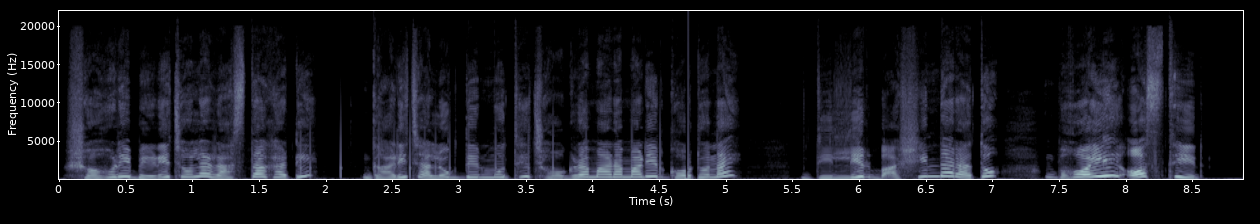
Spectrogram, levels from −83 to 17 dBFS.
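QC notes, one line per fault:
1.81 to 4.52 s, train of clicks: a run of similar short pops, about 5.6 per second at an uneven pace, roughly fifteen in all, standing about 5 dB above the speech and heard through pauses too. That points to likely interference from nearby equipment or a faulty connection or power supply. Unlike a single dropout, the pulses repeat with a shared shape and leave the speech itself intact.
4.70 to 4.72 s, underrun with held sample: for about 23 ms the waveform freezes flat at its last value, which fits a 1024-sample buffer running empty, so the sound simply stops without a click at onset. Around 20 ms of live audio is lost, a single break unlike the repeating pulses earlier.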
